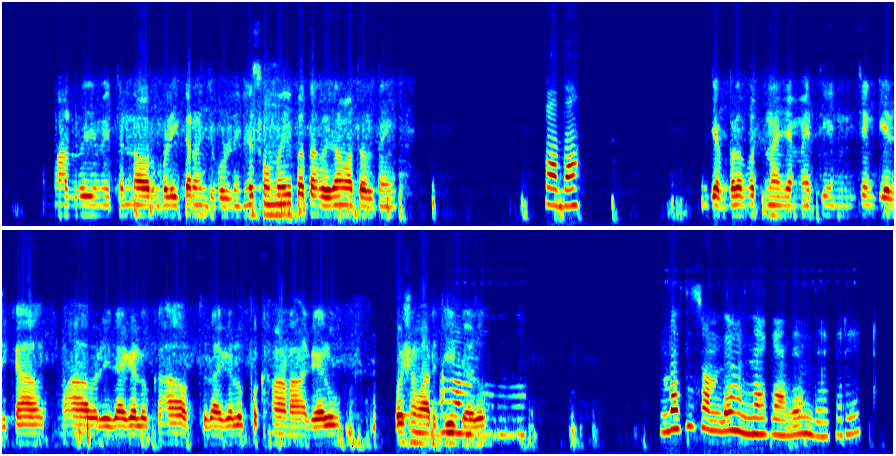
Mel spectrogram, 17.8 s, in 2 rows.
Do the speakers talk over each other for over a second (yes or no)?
no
